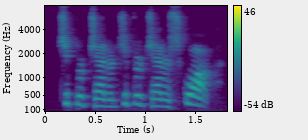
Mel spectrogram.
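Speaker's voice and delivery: high squeaky squirrel chatter. A narrator's reading. Narrator mimics squirrel noise to the listener, high chattering screech.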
